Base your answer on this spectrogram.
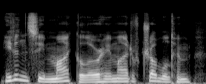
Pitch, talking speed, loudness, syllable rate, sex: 140 Hz, 290 wpm, -14 LUFS, 6.5 syllables/s, male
